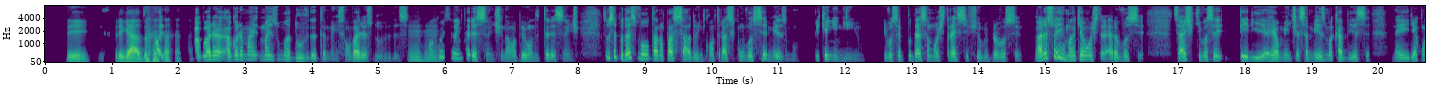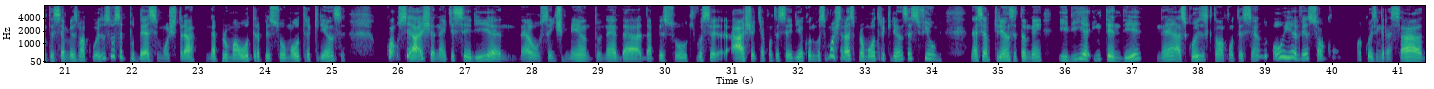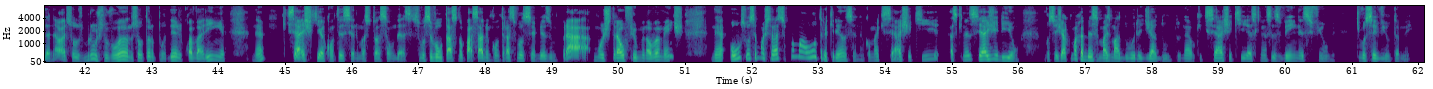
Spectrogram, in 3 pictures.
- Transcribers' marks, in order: laugh
- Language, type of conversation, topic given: Portuguese, podcast, Que filme da sua infância marcou você profundamente?
- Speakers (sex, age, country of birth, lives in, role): male, 25-29, Brazil, Portugal, guest; male, 25-29, Brazil, Portugal, host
